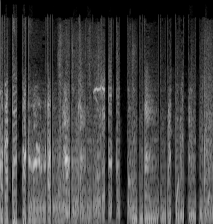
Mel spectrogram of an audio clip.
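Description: Stony hens from the video game Slime Rancher clucking and squawking in quick, choppy bursts, close and fairly loud, with brief gaps between the calls and no talk over them.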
